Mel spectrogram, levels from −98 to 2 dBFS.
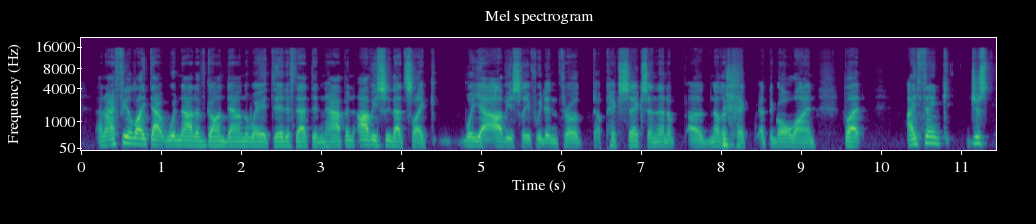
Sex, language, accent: male, English, American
